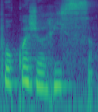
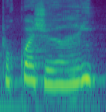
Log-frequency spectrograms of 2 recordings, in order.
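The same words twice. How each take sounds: First: The word ends with an audible S sound. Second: The word ends on the vowel, no S. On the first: The speaker calls it wrong. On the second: The speaker calls it right.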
